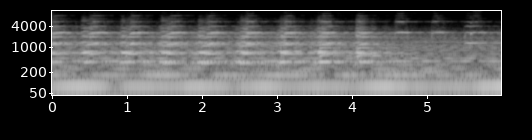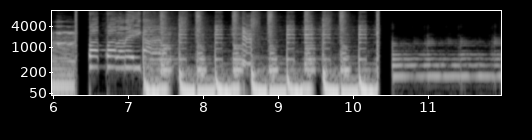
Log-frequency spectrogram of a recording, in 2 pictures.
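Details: Organ and keyboard music plays throughout, broken by sharp rhythmic chords and brief silences, with no animal voices.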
